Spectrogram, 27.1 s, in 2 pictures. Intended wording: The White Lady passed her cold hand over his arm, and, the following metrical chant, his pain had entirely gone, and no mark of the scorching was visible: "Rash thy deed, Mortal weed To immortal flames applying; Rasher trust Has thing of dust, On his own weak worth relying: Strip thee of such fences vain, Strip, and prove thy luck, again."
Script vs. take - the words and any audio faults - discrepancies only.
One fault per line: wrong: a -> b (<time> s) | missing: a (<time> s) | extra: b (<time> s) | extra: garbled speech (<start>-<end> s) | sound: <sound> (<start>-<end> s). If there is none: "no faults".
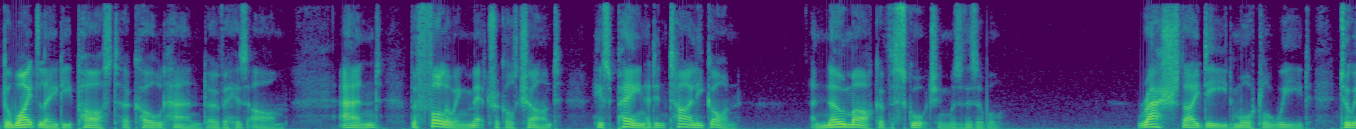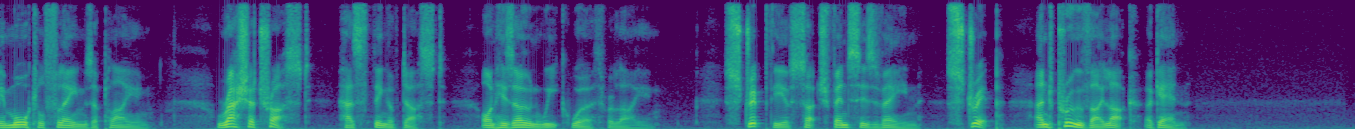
no faults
